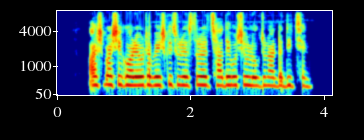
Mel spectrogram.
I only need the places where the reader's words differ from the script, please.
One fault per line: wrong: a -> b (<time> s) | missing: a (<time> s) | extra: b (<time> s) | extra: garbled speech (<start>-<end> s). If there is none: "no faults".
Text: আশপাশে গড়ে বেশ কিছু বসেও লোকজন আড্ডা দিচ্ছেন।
extra: ওঠা (1.2 s)
extra: রেস্তোরাঁর ছাদে (1.8 s)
